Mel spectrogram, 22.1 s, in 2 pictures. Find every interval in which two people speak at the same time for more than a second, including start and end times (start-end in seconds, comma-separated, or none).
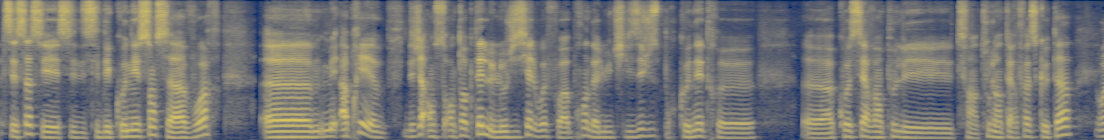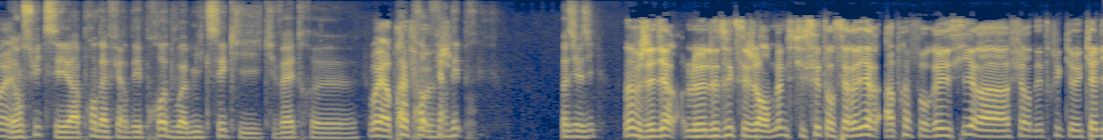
none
